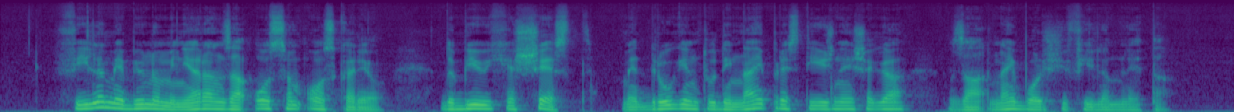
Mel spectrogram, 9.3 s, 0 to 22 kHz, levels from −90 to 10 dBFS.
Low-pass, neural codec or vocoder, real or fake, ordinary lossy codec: 19.8 kHz; codec, 44.1 kHz, 7.8 kbps, Pupu-Codec; fake; none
